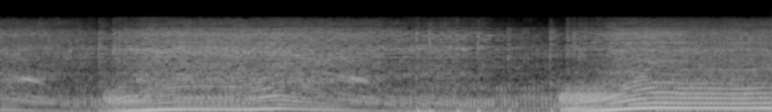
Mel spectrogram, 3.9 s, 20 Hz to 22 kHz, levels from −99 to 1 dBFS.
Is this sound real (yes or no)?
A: yes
